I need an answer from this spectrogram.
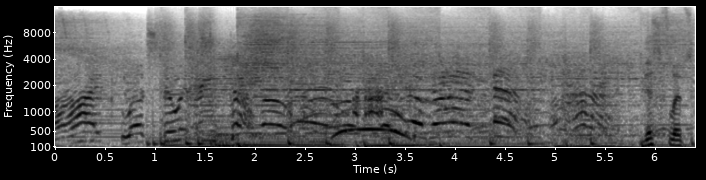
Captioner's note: optimistic music; crew shouting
